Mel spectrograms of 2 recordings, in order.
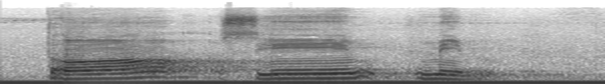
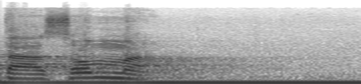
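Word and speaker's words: طسم: Tha sin mim. Ini namanya huruf-huruf al-maktua. Huruf-huruf al-maktua. Huruf-huruf terpotong. Karena cara bacanya terpotong-potong. Tha sin mim. Bukan tasumma.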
